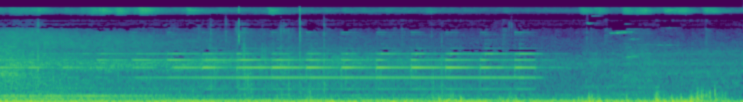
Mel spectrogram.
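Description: A diesel-hauled Amtrak passenger train rumbling past on the rails, with a grade-crossing warning bell ringing in quick repeated dings that stop about five seconds in. A few louder knocks come near the end as the rumble begins to fade.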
